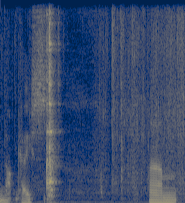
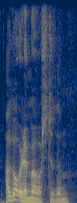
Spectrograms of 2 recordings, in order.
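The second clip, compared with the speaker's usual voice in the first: louder with stress on got; louder, triumphant; 9 dB louder than usual. Shown as a demonstration. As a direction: proudly announce got rid. Repeated louder.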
